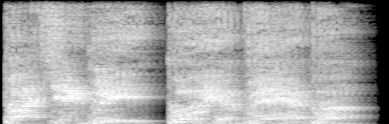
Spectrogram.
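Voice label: Player Spotted Crewmen, English; Dialog; Barks; Battle; Warframe; CorpusCrewmen; CrewmanA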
